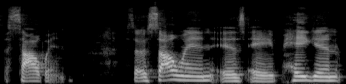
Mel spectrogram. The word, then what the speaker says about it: Samhain: Okay, so this is a Gaelic word and it's pronounced Samhain, but it's spelled Samhain, Samhain, but it's pronounced Samhain.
